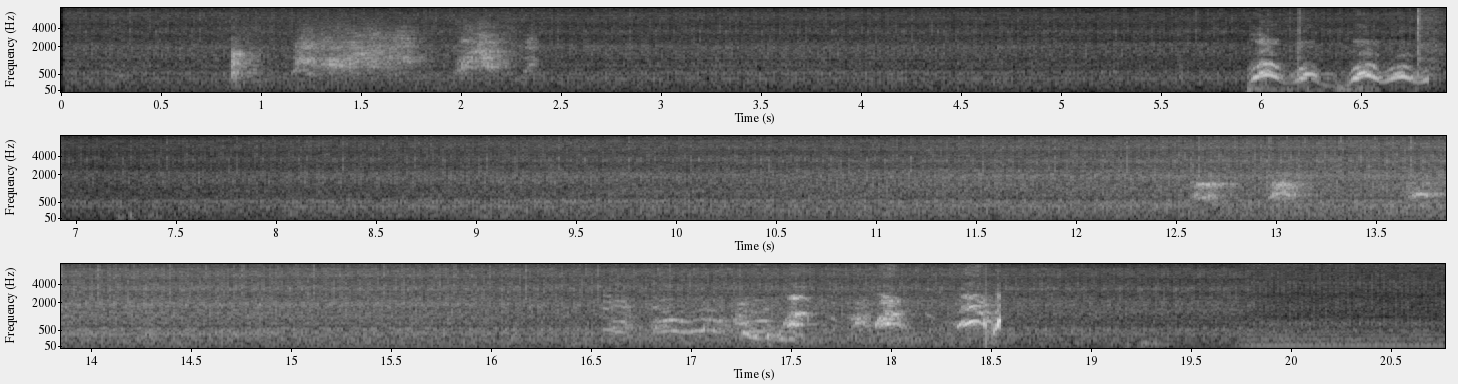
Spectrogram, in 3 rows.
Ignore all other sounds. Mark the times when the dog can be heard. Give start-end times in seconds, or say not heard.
0.8-2.4, 5.9-6.8, 12.6-13.9, 16.6-18.6.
